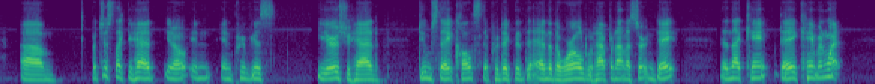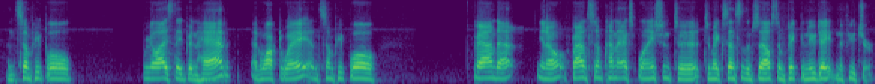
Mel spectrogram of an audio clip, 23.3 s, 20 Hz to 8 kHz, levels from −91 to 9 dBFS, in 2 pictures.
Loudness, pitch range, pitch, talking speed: -23 LUFS, 150-170 Hz, 160 Hz, 185 wpm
